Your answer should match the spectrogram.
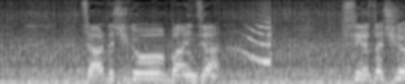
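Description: A man's voice over the steady low hum of a vehicle engine, heard from inside the cab.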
